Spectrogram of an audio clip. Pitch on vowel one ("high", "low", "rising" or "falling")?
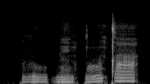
low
